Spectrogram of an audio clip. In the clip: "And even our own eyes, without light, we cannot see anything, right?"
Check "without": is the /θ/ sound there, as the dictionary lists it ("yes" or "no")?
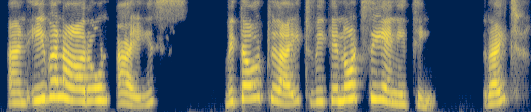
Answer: no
